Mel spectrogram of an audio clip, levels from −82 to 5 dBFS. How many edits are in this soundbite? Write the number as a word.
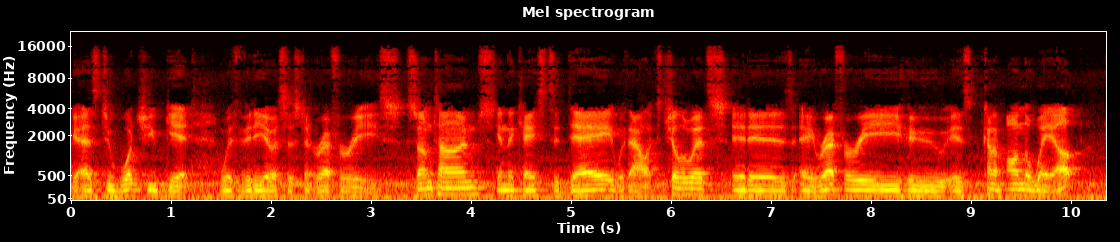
one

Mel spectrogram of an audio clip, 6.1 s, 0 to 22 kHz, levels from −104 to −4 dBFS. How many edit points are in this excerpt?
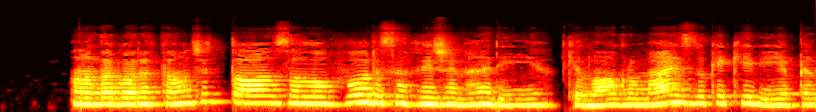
one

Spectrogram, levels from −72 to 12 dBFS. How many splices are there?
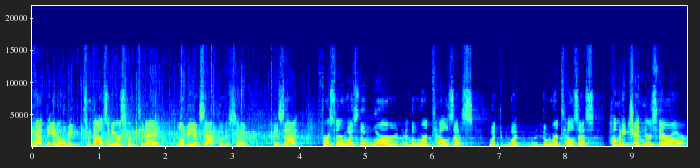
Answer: one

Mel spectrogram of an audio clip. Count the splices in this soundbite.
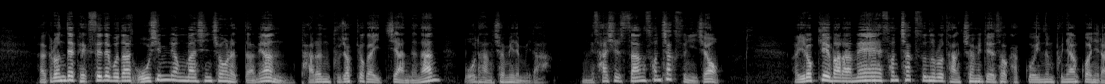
four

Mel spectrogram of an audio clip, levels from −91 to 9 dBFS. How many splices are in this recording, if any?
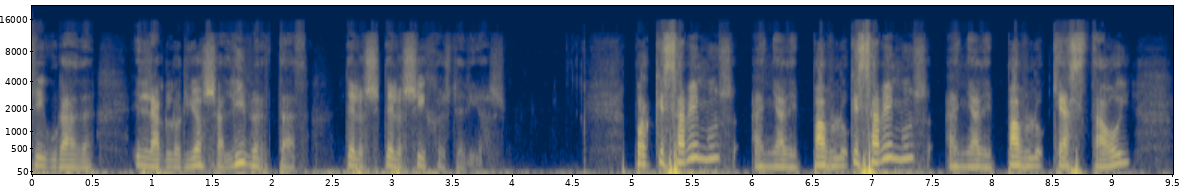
two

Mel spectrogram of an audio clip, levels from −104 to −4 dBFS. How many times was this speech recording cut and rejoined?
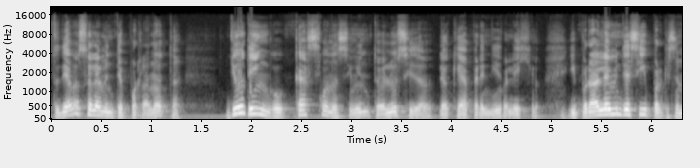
four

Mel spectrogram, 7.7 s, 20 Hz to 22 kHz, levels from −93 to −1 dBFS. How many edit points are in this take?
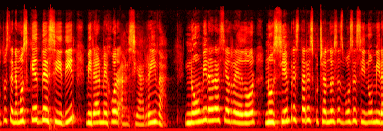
zero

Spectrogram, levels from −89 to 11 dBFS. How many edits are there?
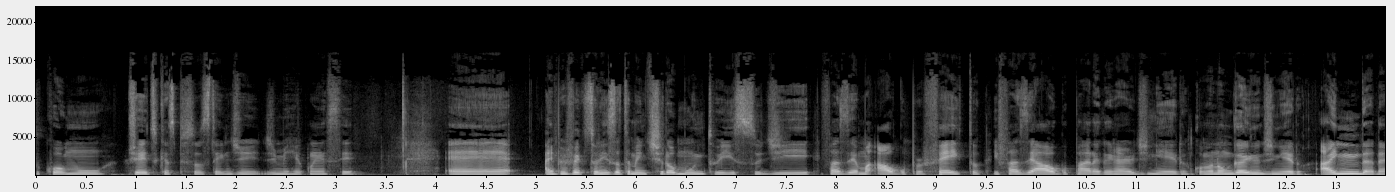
three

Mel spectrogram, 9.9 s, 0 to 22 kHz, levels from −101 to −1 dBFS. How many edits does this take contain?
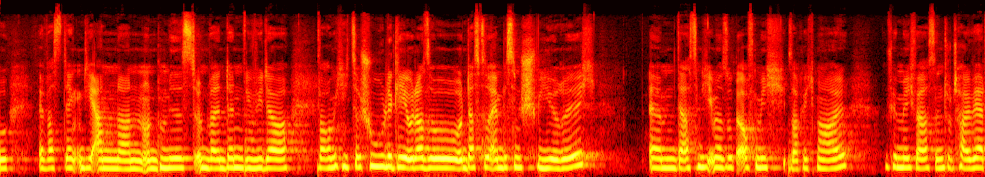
seven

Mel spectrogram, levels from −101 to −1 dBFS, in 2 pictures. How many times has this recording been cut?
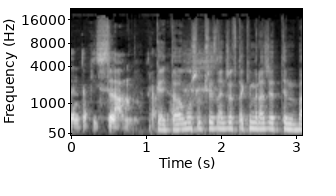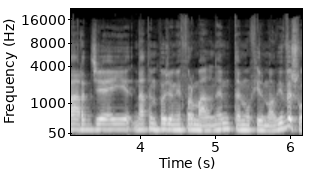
zero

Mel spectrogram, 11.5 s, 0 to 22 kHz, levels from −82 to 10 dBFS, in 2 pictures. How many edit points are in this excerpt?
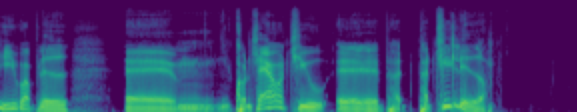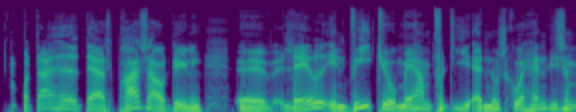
one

